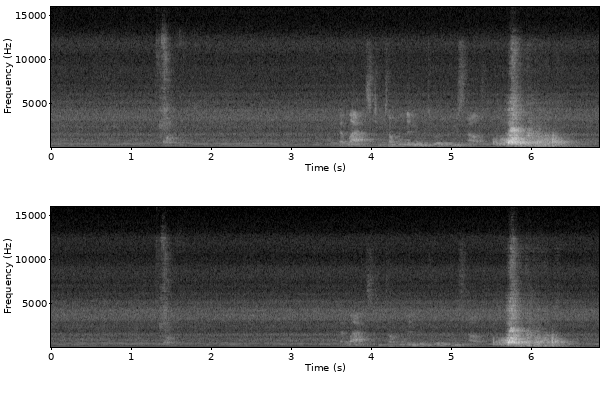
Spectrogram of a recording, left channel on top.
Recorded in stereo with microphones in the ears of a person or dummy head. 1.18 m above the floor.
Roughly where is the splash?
Centre.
